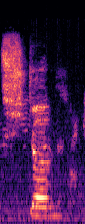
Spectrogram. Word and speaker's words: Stug: It's got a cooked engine, but the Stug is there to protect it. Stug rhymes with book.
